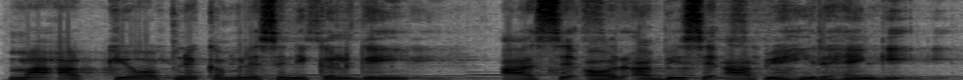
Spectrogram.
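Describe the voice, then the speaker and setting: A woman's voice: on the low side, steady tone, unhurried, soft background music, close to an everyday voice. A woman voicing an angry grown daughter. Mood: pleading. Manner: indignant, scolding. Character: angry grown daughter confronting her brothers.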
